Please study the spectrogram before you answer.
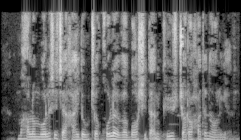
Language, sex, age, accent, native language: Uzbek, male, 18-24, Toshkent viloyati, Uzbek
